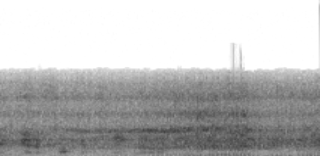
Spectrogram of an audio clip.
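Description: An engine running steadily at a low, even pitch, with indistinct voices over it near the start.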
